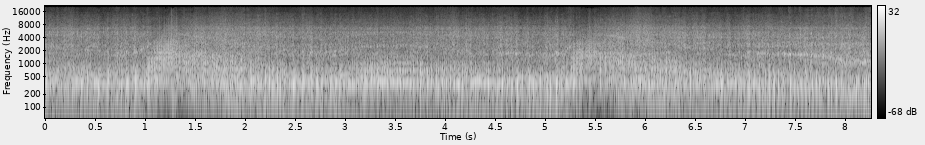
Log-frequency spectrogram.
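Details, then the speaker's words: 2002 Yamaha YZF-R6, sat 6 years, run on an electric fuel pump. A lumpy, uneven idle with a ragged exhaust beat and stumbles, as if on three cylinders. A gummed-up carburetor is suspected. "I feel like one of those carburetors is gummed up. I feel like it's only running on like 3 cylinder"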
